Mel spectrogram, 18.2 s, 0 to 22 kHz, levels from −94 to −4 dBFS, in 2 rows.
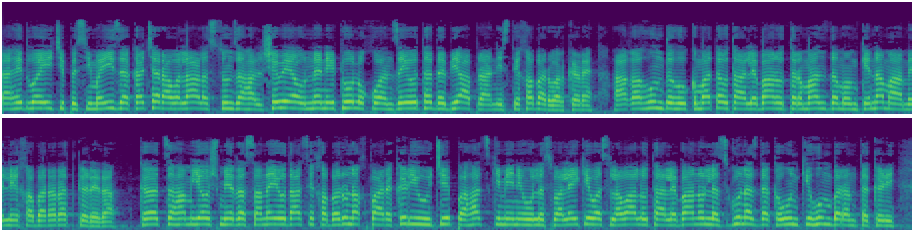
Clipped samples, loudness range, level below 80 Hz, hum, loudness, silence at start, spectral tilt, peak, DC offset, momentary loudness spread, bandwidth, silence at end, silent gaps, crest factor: under 0.1%; 1 LU; -58 dBFS; none; -24 LUFS; 0 s; -4 dB/octave; -10 dBFS; under 0.1%; 3 LU; 11.5 kHz; 0 s; none; 14 dB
